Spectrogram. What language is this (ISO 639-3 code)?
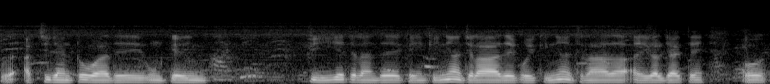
doi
